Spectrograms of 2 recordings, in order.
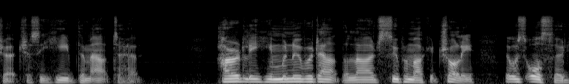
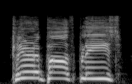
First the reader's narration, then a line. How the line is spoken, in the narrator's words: shouted Ford again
